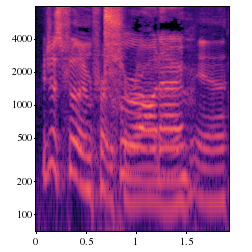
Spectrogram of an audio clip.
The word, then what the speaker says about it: Toronto: But if you're from Toronto, you have to say Toronto. You don't pronounce the T.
